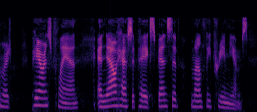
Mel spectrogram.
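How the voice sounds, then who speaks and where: Speaking at a moderate pace, a woman has an unremarkable speaking voice with medium pitch and ordinary pitch variation. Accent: American. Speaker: member of the House of Representatives. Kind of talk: formal legislative floor speech.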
